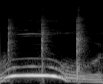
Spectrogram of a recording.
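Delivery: high, loud whoop of joy; excited cheer. Real, not acted. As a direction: let out a big celebratory whoop. Cheering after Korean greeting.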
